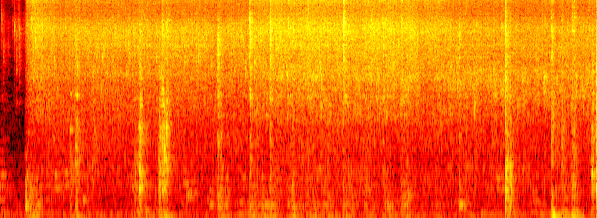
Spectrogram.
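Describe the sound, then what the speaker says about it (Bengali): Pumpkin pieces fry in hot oil in a home kitchen, giving a soft, continuous sizzle punctuated by occasional light clinks and stirring sounds, fairly quiet and without talk. "এবার ভেজে নেব কুমড়ো"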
